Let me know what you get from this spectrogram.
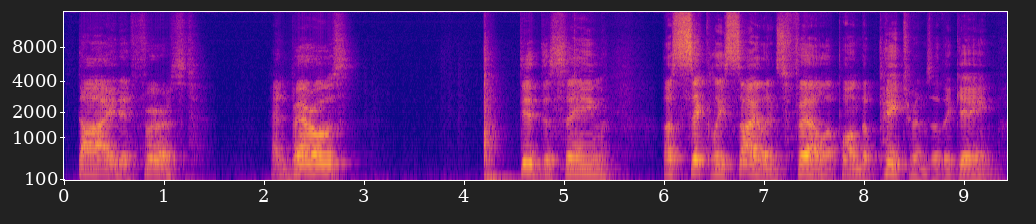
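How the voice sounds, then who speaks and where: A man performing as a poetry reader, with a theatrical, emphatic storytelling delivery and drawn-out words. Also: medium pitch, fairly bright tone. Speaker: performer reading poetry aloud. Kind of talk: dramatic poetry recitation with spoken introduction.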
